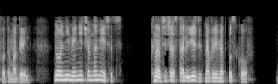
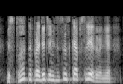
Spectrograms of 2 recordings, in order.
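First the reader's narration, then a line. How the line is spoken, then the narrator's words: Whispered, female. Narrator (Russian): прошептала она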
